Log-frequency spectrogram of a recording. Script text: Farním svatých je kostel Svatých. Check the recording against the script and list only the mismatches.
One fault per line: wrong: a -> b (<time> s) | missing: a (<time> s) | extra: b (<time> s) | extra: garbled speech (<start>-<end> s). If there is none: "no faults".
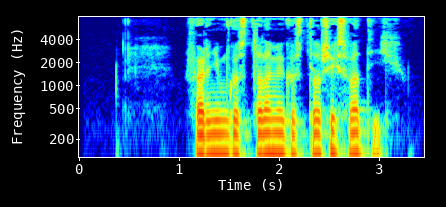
wrong: svatých -> kostelem (1.5 s)
extra: Všech (2.4 s)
